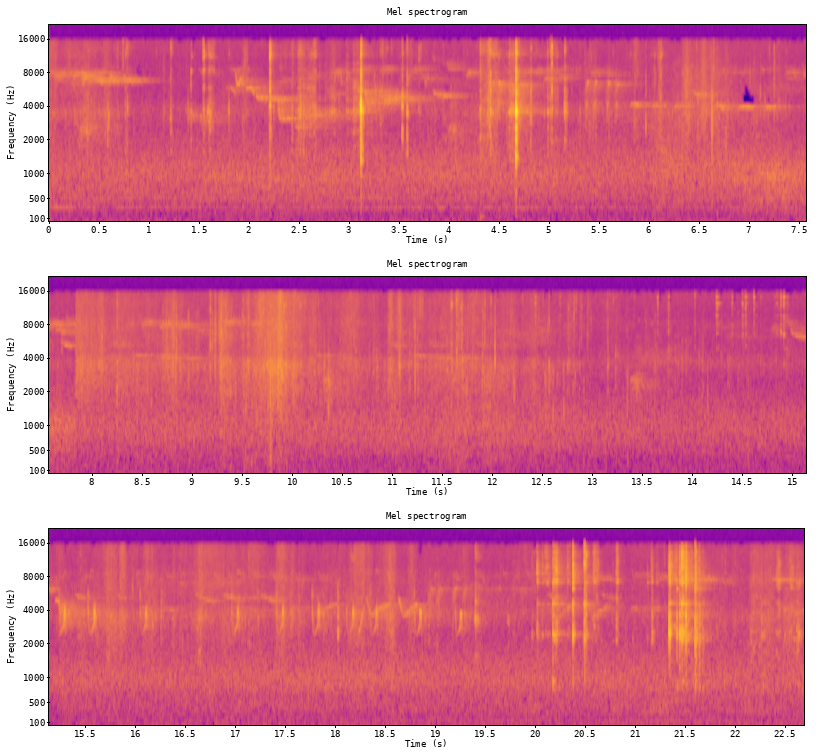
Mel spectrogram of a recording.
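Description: A canvas pup tent being taken down on dry leaf litter. Metal tent pole sections clink sharply twice a few seconds in and several more times near the end, between rustling and footsteps, with faint bird calls.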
